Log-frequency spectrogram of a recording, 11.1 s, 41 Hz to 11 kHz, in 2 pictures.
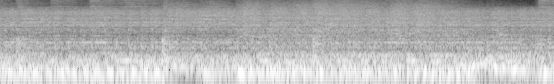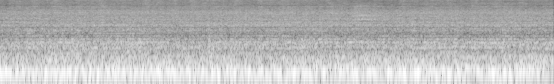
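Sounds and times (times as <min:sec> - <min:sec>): death metal band playing live: 0:00.0 - 0:11.0.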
